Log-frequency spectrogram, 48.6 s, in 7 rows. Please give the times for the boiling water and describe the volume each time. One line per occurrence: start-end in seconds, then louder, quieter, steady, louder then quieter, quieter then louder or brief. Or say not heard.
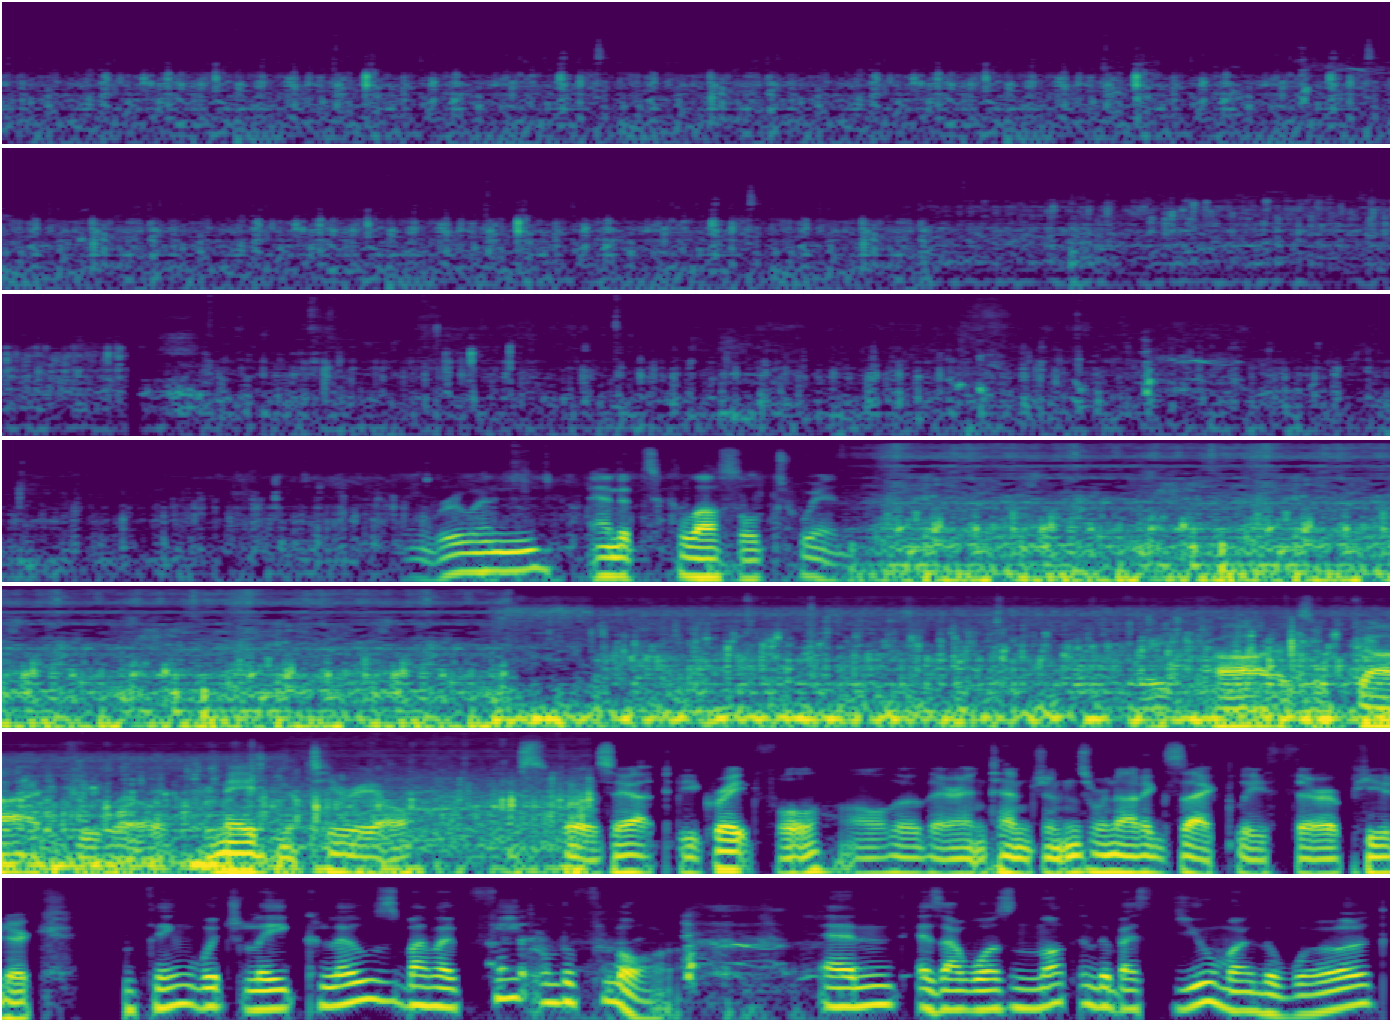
0.0-37.7 louder.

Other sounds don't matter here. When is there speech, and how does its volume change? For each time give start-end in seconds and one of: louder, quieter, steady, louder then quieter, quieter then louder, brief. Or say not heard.
22.9-25.1 brief
33.4-48.5 steady.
